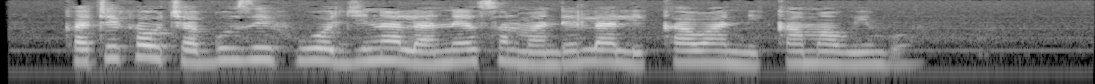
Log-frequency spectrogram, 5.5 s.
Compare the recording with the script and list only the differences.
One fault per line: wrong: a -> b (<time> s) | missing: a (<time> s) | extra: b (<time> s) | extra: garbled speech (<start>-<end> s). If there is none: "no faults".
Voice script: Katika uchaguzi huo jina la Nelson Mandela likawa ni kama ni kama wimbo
missing: ni kama (4.2 s)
